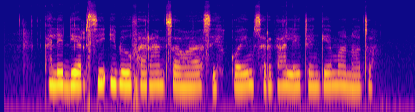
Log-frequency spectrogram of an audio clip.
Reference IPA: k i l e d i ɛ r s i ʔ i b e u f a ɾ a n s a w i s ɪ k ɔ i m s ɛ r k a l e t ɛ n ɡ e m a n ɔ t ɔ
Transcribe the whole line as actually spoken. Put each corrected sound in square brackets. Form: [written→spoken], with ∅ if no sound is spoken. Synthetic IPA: k [i→a] l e d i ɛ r s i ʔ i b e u f a ɾ a n s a w [i→a] s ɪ k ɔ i m s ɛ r k a l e t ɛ [n→ŋ] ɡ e m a n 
